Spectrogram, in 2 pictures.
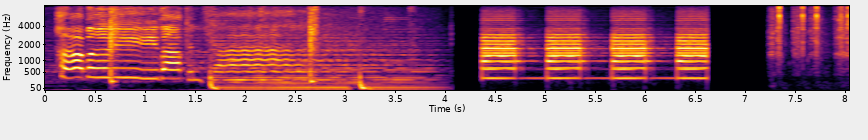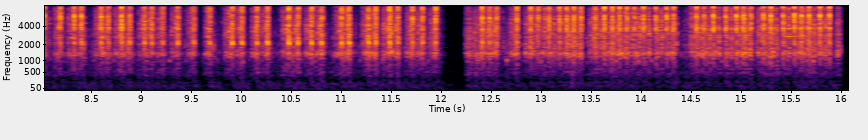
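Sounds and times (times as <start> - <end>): typewriter keys clacking: 7.3 - 16.0.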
